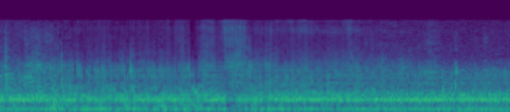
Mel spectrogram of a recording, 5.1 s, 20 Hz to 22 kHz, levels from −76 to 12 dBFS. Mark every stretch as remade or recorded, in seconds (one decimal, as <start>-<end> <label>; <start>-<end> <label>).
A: 0.0-0.7 recorded; 0.7-3.8 remade; 3.8-5.1 recorded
